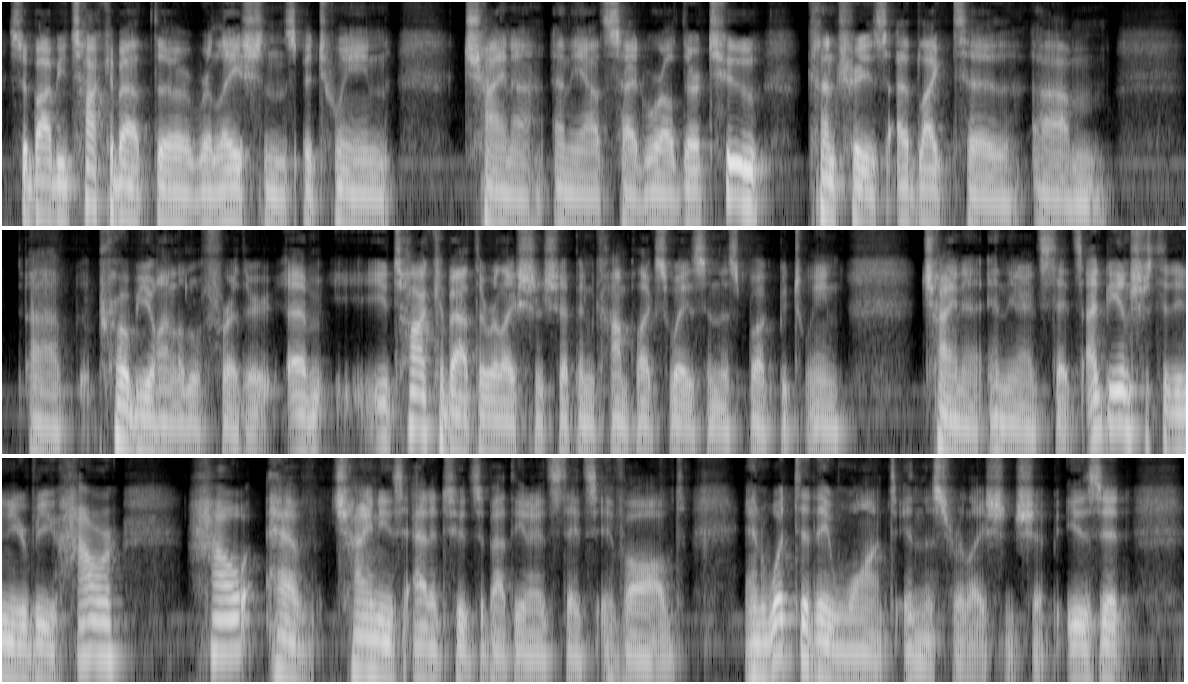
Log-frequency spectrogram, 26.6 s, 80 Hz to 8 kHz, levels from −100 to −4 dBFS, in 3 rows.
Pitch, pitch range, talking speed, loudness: 85 Hz, 75-95 Hz, 165 wpm, -29 LUFS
